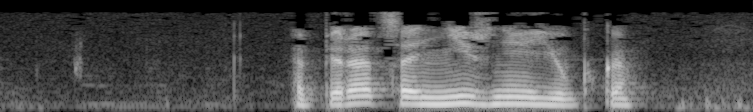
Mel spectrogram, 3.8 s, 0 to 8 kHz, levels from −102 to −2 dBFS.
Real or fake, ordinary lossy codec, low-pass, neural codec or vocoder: real; MP3, 24 kbps; 7.2 kHz; none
